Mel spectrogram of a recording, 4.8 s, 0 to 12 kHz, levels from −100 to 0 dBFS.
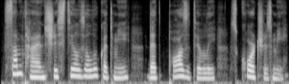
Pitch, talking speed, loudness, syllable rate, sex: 205 Hz, 135 wpm, -18 LUFS, 4.5 syllables/s, female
